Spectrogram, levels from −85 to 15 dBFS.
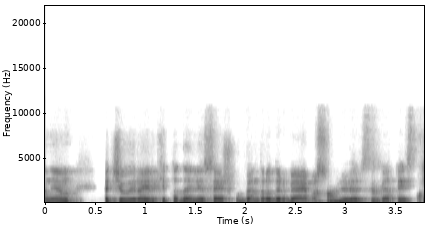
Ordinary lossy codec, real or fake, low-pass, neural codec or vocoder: AAC, 64 kbps; fake; 10.8 kHz; codec, 24 kHz, 0.9 kbps, DualCodec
